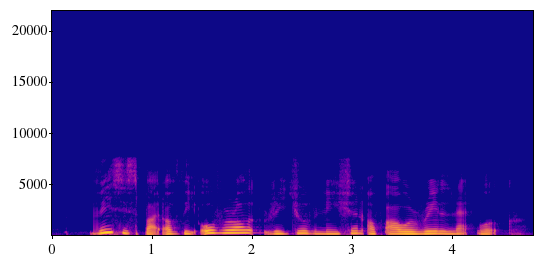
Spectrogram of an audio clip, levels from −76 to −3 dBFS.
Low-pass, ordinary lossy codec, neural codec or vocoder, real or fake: none; none; none; real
